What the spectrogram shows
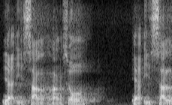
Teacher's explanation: Ya isal, ini lamnya, ini lam syamsiyah karena lamnya tidak dibaca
